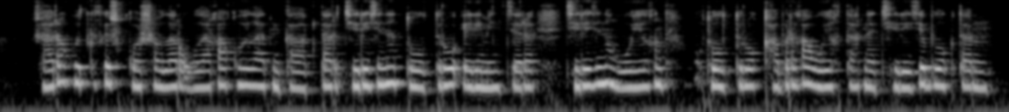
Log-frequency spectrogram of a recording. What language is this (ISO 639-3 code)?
kaz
